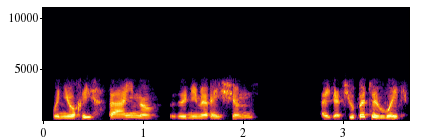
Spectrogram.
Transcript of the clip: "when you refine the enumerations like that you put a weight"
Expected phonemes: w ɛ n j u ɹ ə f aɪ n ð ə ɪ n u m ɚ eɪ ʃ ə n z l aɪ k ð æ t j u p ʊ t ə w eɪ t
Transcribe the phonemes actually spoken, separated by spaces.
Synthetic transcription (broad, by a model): w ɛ n j u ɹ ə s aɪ n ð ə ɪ n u m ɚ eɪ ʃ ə n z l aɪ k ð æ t j u b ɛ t ə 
